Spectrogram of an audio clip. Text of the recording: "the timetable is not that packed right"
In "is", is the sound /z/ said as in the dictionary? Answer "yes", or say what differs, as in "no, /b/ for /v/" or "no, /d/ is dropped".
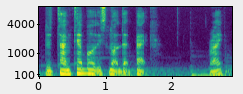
no, /s/ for /z/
